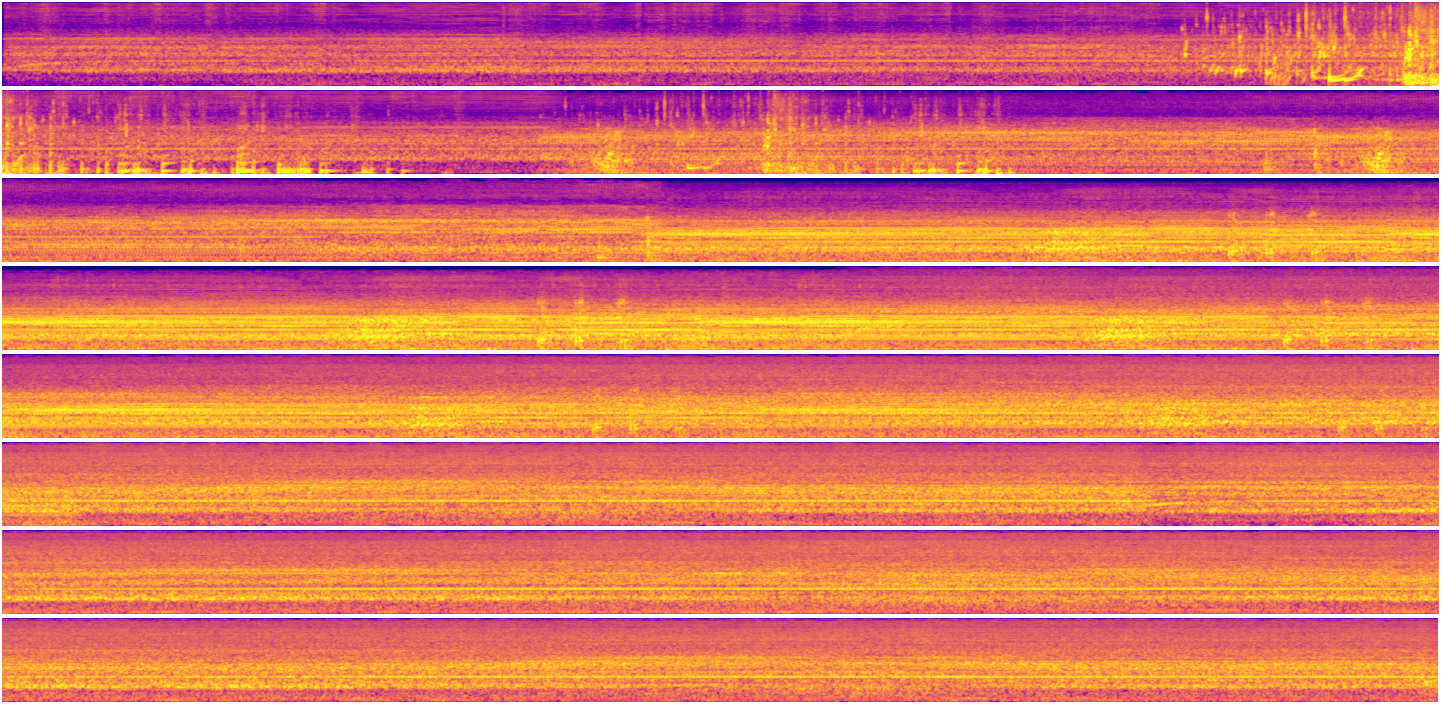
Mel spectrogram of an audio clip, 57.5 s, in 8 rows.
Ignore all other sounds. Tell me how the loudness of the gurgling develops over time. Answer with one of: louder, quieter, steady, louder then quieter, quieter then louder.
quieter then louder.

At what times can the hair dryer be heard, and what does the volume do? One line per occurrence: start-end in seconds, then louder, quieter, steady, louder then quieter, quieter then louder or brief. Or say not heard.
0.0-57.4 louder.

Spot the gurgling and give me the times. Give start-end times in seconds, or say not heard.
5.8-12.2.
